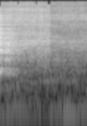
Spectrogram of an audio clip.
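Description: Masala with salt, chili powder and turmeric being stirred in a hot pan for a paneer biryani, a brief close sizzle and scrape of stirring that fades slightly after a moment, with no voices.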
